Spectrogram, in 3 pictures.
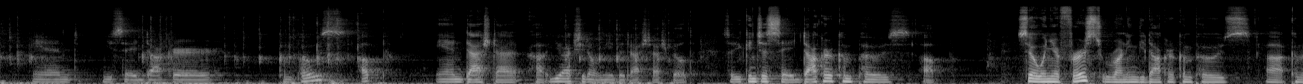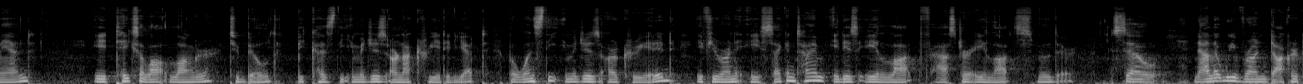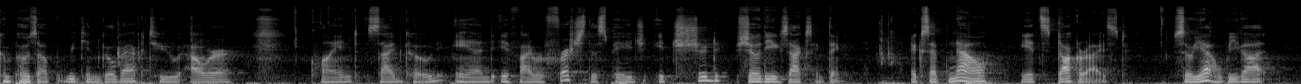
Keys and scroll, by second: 0.0-3.4 typing, 5.3 BackSpace, 5.6 BackSpace, 6.0 BackSpace, 6.4 BackSpace, 27.7 ctrl+j, 28.5 ctrl+j, 34.9 super+r.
